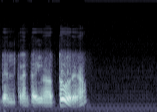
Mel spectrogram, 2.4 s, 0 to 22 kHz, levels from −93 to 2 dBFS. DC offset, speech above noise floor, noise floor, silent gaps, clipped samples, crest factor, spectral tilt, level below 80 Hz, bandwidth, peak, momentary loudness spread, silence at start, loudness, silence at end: under 0.1%; 45 dB; -64 dBFS; none; under 0.1%; 16 dB; -6.5 dB/octave; -70 dBFS; 7.6 kHz; -6 dBFS; 8 LU; 0 s; -20 LUFS; 1.1 s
